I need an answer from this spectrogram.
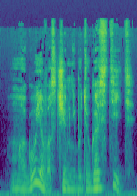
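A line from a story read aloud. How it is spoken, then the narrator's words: Velvety purr. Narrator (Russian): Напустив в голос максимального бархата, промурлыкал Чернов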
